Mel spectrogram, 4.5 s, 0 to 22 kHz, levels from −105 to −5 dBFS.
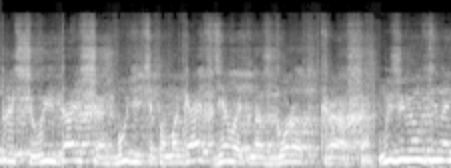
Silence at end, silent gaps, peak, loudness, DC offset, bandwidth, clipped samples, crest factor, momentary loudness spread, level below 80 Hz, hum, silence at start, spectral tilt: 0 s; none; 0 dBFS; -8 LUFS; under 0.1%; 13.5 kHz; under 0.1%; 6 dB; 2 LU; -36 dBFS; none; 0 s; -6.5 dB/octave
